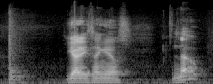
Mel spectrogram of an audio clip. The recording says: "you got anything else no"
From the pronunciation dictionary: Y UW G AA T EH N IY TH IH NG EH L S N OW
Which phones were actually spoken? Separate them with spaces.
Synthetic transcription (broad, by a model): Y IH EH N IY TH IH NG EH L S N OW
